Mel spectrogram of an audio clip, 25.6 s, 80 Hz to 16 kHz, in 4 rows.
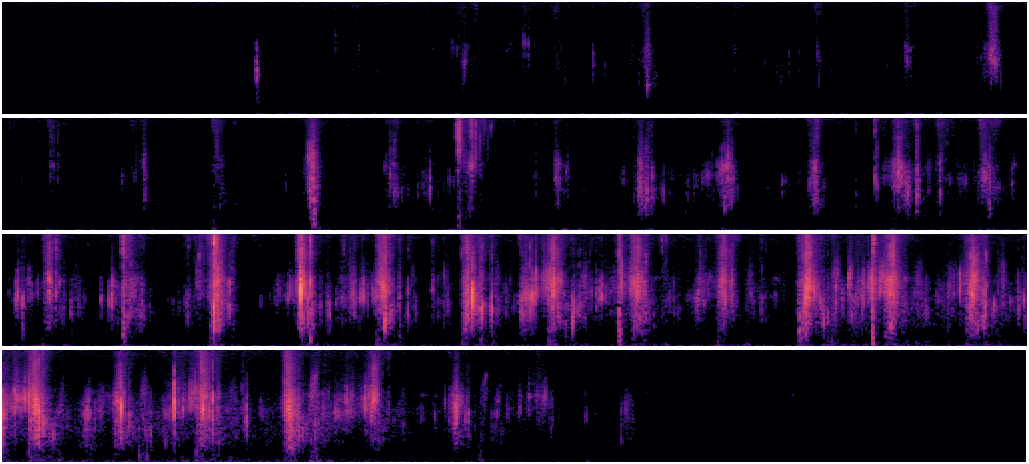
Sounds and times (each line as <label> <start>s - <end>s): Single person walking on gravel surface 11.9s - 23.2s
